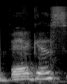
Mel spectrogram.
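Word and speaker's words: vagus: the V Vagas nerve if you've heard of the Vegas nerve it's not spelled like Las Vegas it's spelled differently v a g u s the Vegas nerve it's the gut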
